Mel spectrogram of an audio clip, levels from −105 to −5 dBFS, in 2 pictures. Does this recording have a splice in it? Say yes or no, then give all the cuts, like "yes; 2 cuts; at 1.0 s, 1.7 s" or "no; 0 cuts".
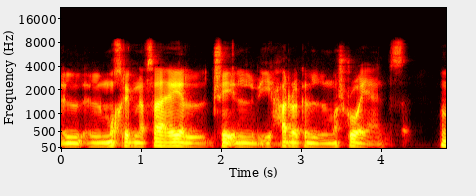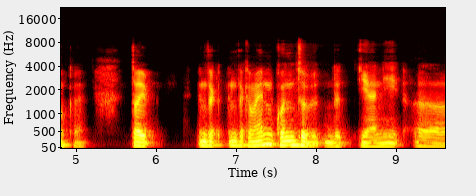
no; 0 cuts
